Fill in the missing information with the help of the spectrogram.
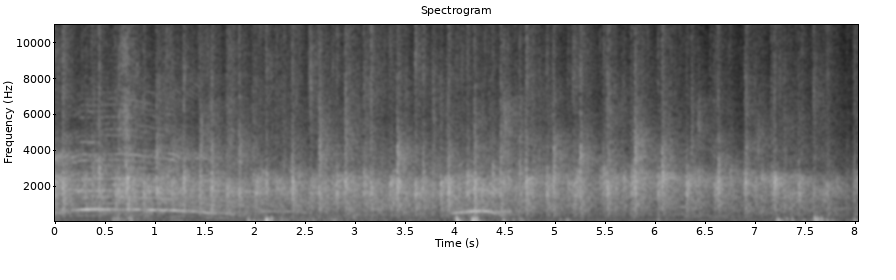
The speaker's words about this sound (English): Everyone. Start clapping. Start clapping right now for Brandon Kiefer.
